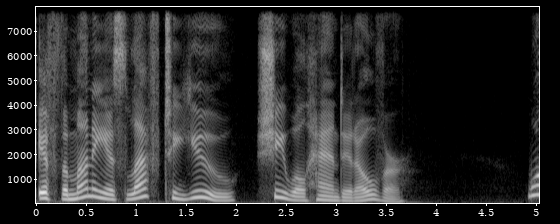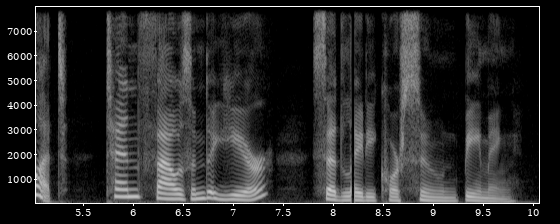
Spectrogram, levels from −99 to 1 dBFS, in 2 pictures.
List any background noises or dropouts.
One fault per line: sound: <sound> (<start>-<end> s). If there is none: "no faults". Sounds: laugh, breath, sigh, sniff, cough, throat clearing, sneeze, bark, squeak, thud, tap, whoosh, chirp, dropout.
sound: dropout (8.2-8.2 s)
